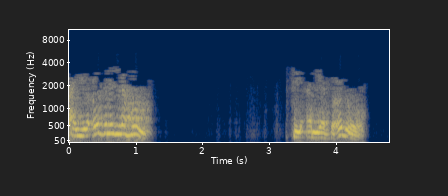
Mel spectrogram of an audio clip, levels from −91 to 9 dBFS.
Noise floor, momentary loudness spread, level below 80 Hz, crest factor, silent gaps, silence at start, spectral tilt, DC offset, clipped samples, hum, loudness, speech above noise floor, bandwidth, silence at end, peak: -89 dBFS; 9 LU; -48 dBFS; 12 dB; none; 0 s; -14 dB/octave; under 0.1%; under 0.1%; none; -12 LUFS; 79 dB; 3.4 kHz; 0.35 s; -2 dBFS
